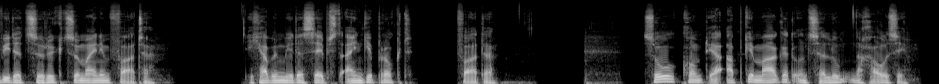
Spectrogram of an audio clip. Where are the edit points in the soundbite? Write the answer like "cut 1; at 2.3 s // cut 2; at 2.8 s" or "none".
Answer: cut 1; at 4.6 s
